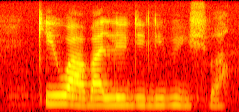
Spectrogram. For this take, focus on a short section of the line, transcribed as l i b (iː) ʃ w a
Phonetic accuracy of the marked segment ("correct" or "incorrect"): correct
